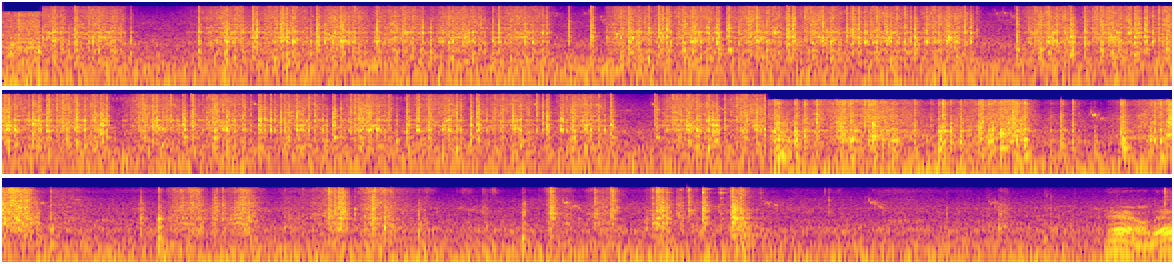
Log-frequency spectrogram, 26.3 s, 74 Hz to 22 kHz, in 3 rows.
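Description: A large wheel-type tube cutter rolling around a 6-inch copper rigid coaxial transmission line, its cutting wheel scoring through the wall with a loud scraping and ringing of the pipe. It goes in long passes broken by short pauses every few seconds. About midway the steady cutting stops, and only scattered clicks and clinks of metal follow.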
